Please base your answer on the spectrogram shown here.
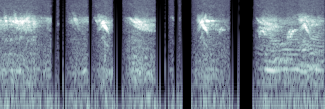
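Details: Swallow giving short bursts of high chattering twitter, each burst about half a second long and broken by brief silences, over a faint background hiss.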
